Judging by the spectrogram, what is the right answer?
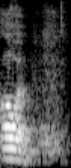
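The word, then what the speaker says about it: hour: हमने मब इसमें क्या है अब ये हमारी साइलेंट है कि हावर नहीं क्या लिखा है आवर नेस्ट नहीं ऑनेस्ट हॉनरेबल नहीं नरेल तो इनके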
